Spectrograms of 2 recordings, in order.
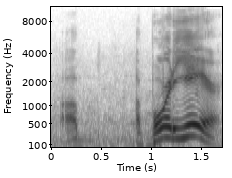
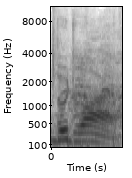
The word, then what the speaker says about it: boudoir: Snap, pronounce this word. A bordier. What is that? Probably some ice cream or something. Boudoir.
